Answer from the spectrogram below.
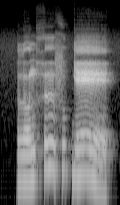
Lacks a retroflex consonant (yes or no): yes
